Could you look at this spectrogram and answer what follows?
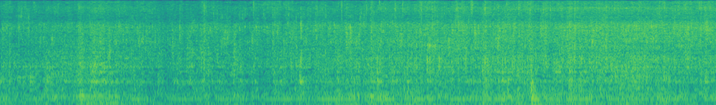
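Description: Chopped onion sizzles in hot sausage grease in a pot, the start of a pasta e fagioli soup. A steady, crackling fry continues throughout with no talking.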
